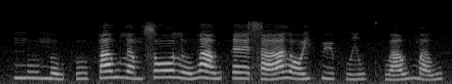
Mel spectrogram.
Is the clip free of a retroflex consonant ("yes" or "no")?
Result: yes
